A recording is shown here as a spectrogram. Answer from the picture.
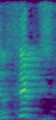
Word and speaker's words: receipts: liabilities next is receipts we don't call it as receipts it is receipts p is silent every receiving or accrual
